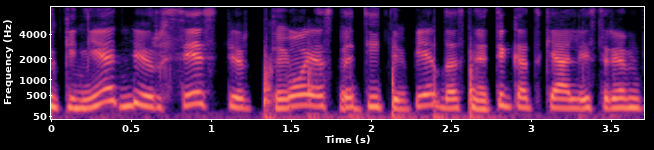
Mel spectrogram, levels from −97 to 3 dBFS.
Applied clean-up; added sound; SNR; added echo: neural diffusion model UNIVERSE++.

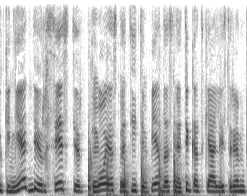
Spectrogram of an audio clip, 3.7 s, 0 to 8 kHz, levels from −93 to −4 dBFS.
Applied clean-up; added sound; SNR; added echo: none; Knock; 11 dB; none.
